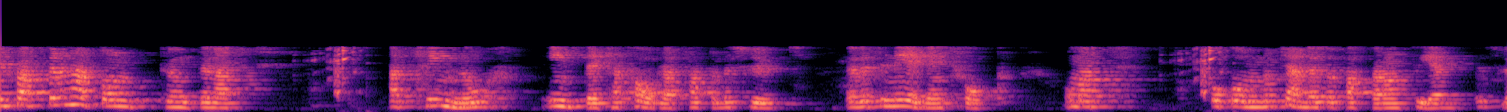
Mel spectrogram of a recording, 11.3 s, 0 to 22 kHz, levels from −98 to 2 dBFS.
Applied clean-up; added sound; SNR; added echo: classical method WPE with log-MMSE.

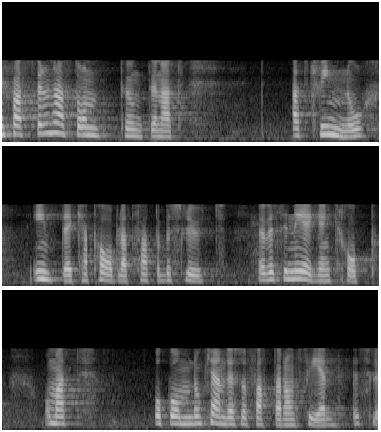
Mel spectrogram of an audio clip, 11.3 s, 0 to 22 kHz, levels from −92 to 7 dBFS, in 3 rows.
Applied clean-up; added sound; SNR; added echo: none; none; none; none.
